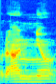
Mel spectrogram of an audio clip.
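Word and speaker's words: ragno: रान्यो ये हो गए स्पाइडर, मकड़ी, तो उसको हम बोलेंगे रान्यो। और बहुवचन है, एक से अधिक है, जैसे मकड़ियाँ तो रान्नी। जी हमेशा साइलेंट रहता है ज़्यादातर वर्ड्स में, तो रान्यो रान्नी इस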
